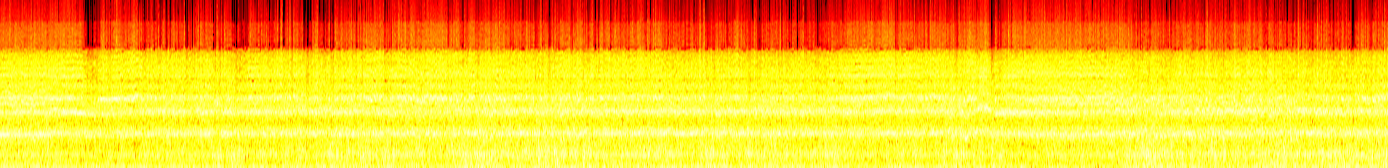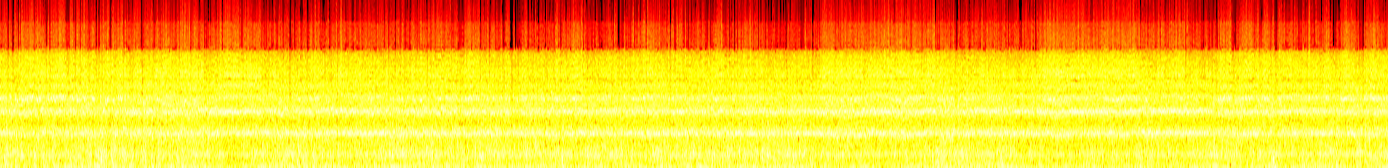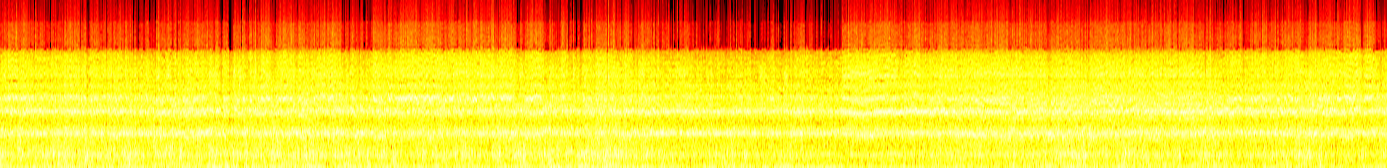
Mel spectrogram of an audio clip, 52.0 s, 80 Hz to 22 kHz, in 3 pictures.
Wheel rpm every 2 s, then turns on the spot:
210, 230, 220, 230, 230, 230, 220, 210, 230, 230, 230, 230, 230, 230, 230, 230, 230, 230, 230, 230, 220, 230, 230, 220, 210, 230.
none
